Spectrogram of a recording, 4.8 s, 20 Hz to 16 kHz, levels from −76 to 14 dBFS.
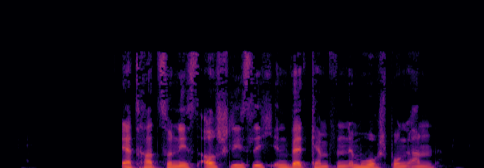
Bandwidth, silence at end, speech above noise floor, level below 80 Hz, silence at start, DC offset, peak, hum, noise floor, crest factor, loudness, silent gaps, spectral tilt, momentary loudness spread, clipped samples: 11.5 kHz; 0.5 s; 64 dB; -64 dBFS; 1.2 s; under 0.1%; -6 dBFS; none; -89 dBFS; 20 dB; -26 LUFS; none; -6 dB/octave; 6 LU; under 0.1%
